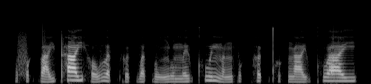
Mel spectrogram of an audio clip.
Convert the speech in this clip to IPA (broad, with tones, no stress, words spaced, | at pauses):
fɐ˧k̚paː˨˥j pʰaː˥jho˨˥wlɐ˧t̚ kɵ˨t̚wɐ˧t̚o˨wŋuː˧m e˧jkʷʰe˥jn̪ɐ˨˧ŋpʊ˧k̚ hɵ˥t̚pʰʊ˧k̚ŋaː˧j kʷʰaː˥j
